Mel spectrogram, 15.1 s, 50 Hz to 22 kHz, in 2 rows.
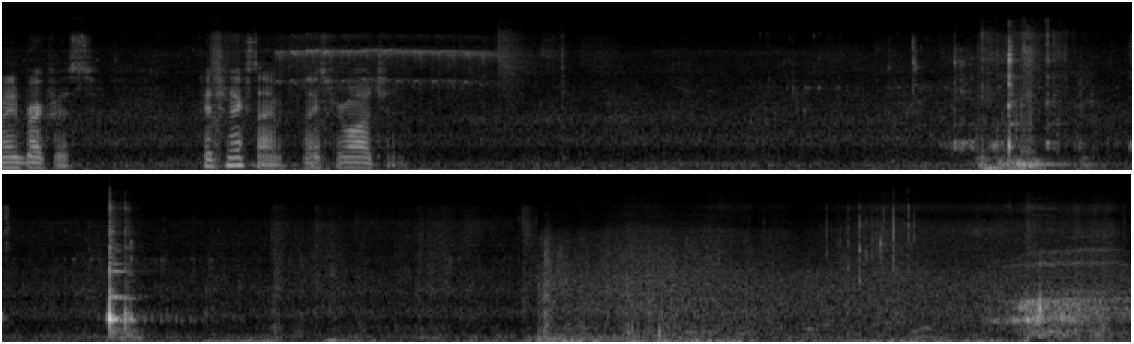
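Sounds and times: scrape and rustle: 3.2 - 4.2.

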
